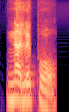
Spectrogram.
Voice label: "nullipore", Indian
